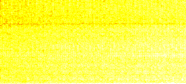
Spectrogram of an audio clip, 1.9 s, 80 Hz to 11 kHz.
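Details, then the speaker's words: Toyota Paseo running after repairs: steady, even idle held fast at about 1500 rpm from a vacuum leak past a faulty valve; fixing the valve should bring idle down to about 1000 rpm. "like I said the idles at about 15 which is a lot lower than it was once I get that valve fixed and get enough vacuum pressure on it to pull the actuator up it should idle itself down to write out a grand which is OK for me"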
